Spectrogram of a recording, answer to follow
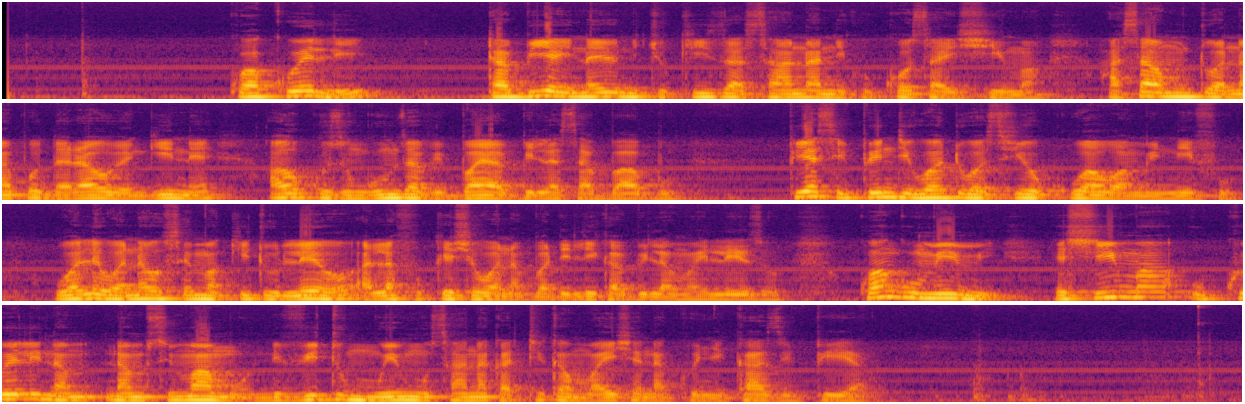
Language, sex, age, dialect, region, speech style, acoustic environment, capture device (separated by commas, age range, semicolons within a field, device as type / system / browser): Swahili, male, 25-34, Kenya - Mombasa, Kenya, happy, silence, desktop / Windows / Chrome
